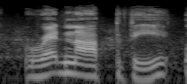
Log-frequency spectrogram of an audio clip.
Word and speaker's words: retinopathy: You study diabetic retinopathy. Ooh, I said it right. I said it right, didn't I? – Yes, you did.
